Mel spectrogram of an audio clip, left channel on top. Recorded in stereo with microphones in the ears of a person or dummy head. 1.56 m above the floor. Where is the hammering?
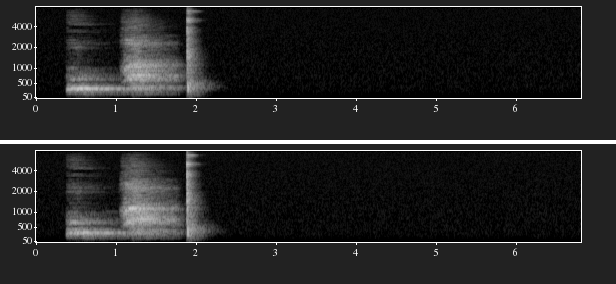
35° right (ahead or behind), 0.6 m.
